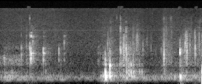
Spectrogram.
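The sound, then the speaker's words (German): A speaker takes a quick sip of a drink, heard as faint wet mouth sounds: a few soft slurping clicks with a small gulp near the middle and no talk. “Ich muss mal ganz kurz einen Schluck trinken. Ich hoffe, das stört nicht.”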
